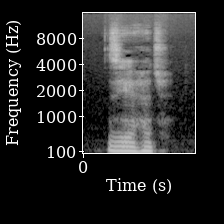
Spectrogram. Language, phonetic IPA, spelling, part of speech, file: Polish, [ˈzʲjɛxat͡ɕ], zjechać, verb, LL-Q809 (pol)-zjechać.wav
